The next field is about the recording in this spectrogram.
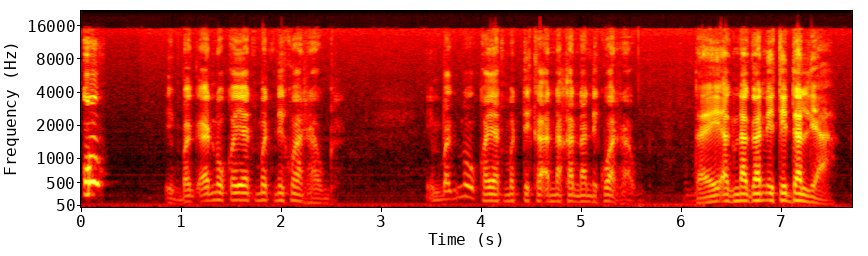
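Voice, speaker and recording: Excitable Ilocano husband, wildly swinging pitch. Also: male voice, moderate pace, long pauses. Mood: startled, questioning. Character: excitable village husband, comically suspicious and questioning. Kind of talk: Ilocano comedy radio drama acting.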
